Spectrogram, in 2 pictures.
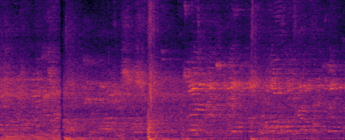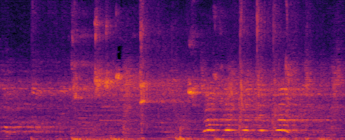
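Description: Volleyball struck during a rally in a large gymnasium: several sharp hits, the clearest about two seconds in, echoing over the steady chatter and calls of players.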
